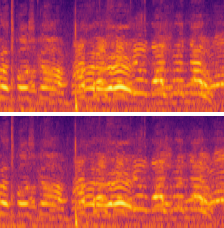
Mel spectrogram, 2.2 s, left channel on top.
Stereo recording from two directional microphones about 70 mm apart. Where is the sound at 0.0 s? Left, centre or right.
Left.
